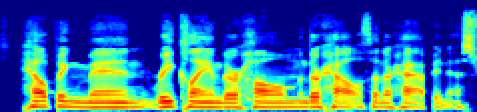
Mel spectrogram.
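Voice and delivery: plain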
